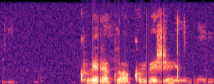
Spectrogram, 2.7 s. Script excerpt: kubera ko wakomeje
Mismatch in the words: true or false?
false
